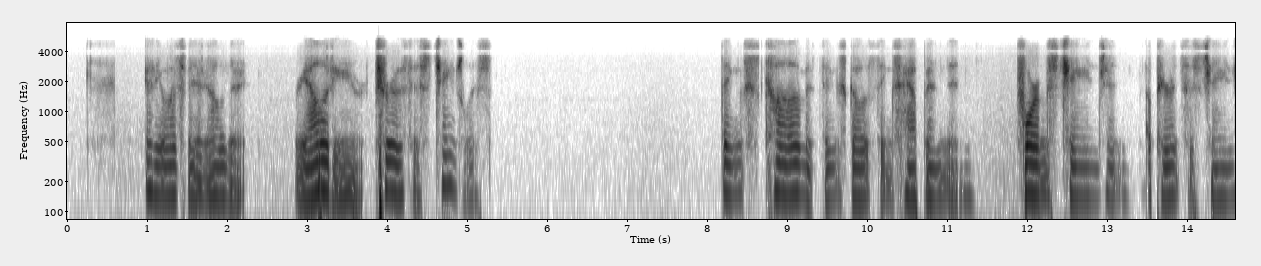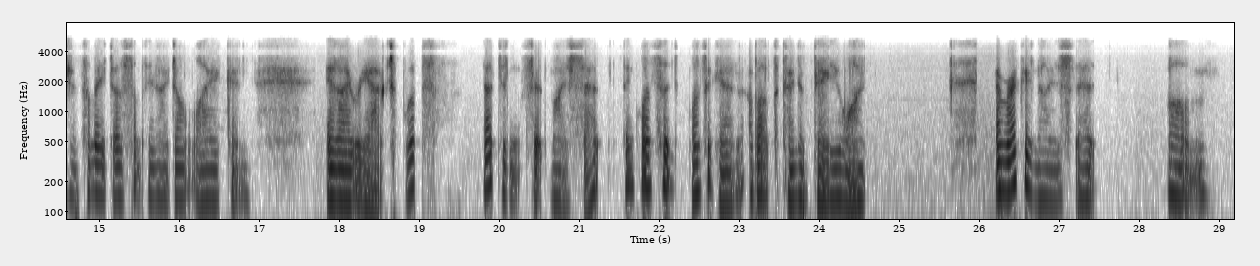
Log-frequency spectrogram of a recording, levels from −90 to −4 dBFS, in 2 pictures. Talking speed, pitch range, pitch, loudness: 120 wpm, 125-150 Hz, 135 Hz, -23 LUFS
